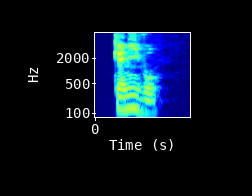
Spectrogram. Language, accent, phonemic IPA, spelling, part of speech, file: French, France, /ka.ni.vo/, caniveau, noun, LL-Q150 (fra)-caniveau.wav
- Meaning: gutter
